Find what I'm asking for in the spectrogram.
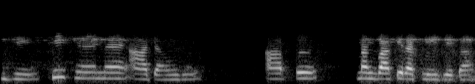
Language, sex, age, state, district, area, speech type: Hindi, female, 18-30, Madhya Pradesh, Hoshangabad, urban, conversation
